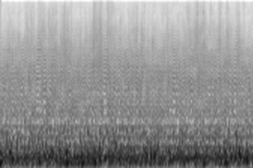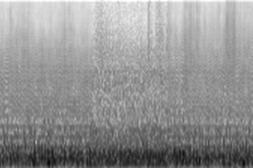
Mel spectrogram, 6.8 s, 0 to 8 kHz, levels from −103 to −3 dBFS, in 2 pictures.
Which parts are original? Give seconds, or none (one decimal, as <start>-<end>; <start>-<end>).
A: 4.6-5.6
